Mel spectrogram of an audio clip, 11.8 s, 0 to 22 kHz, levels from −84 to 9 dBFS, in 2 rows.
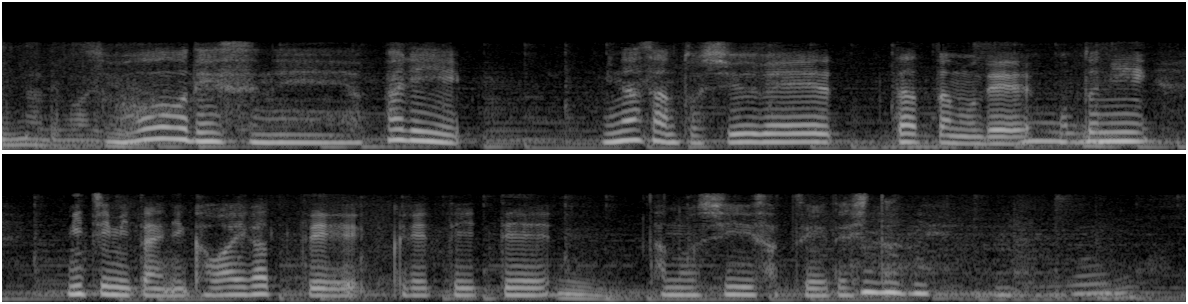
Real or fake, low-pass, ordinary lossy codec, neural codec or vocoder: real; 7.2 kHz; none; none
